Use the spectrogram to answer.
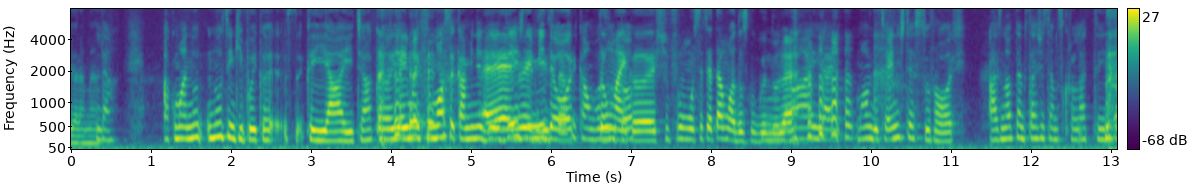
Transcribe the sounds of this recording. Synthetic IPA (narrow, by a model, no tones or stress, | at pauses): eɾea̰mad̪a | akumanunut̪sʲɨŋkʲipujkəkəjaːit͡ʃakəjajemajfɾumoasəkamine̞dezet͡ʃd̪emid̪eo̞ɾʲkəamvəomajuəʃifɾumosesʲjat̪aməad̪uskuɡɨnd̪uleajamamd̪et͡ʃajniʃt̪e̞suɾo̞rʲ | azinoap̚t̪eamst̪at̪ʃit̪sʲamskɾo̞lat̪i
